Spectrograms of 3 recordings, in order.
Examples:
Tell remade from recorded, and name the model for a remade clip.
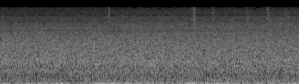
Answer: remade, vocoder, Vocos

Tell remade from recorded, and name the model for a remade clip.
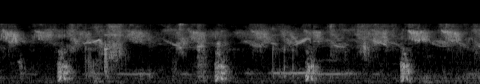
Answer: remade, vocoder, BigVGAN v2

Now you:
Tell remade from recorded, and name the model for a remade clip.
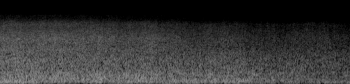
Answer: recorded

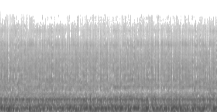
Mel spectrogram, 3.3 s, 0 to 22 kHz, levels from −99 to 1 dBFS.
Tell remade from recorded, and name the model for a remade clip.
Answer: remade, vocoder, BigVGAN v2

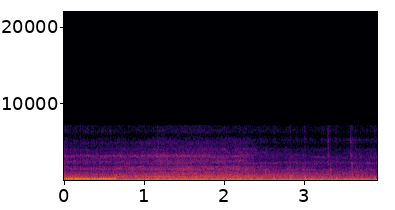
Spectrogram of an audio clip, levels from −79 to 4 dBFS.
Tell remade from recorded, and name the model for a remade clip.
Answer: remade, autoencoder, DAC-VAE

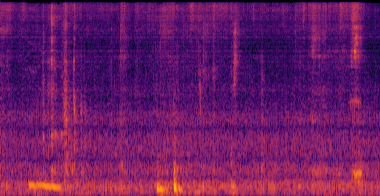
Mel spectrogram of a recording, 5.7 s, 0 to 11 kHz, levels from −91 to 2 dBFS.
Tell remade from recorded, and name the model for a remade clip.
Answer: remade, vocoder, Vocos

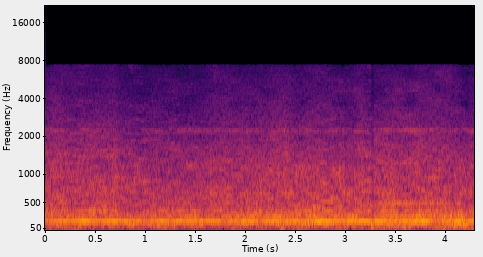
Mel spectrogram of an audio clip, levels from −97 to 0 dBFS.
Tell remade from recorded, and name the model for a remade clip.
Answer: remade, codec, DAC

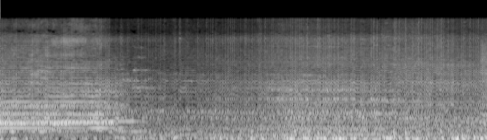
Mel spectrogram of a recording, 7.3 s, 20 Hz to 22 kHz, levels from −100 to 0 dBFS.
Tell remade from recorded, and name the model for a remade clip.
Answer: remade, vocoder, Vocos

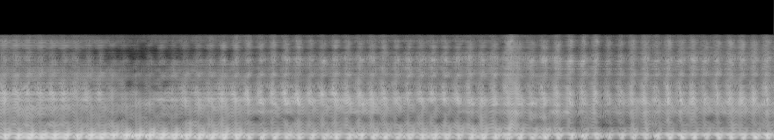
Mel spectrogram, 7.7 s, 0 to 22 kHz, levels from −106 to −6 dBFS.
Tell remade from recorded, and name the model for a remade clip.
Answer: remade, vocoder, Vocos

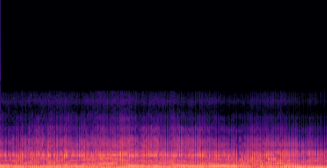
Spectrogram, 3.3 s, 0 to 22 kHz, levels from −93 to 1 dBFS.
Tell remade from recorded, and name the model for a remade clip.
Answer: remade, vocoder, BigVGAN v2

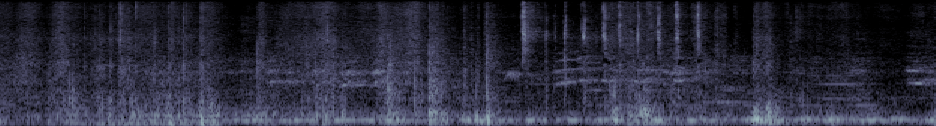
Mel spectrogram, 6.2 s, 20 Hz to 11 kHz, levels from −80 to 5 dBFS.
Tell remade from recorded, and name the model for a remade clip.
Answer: recorded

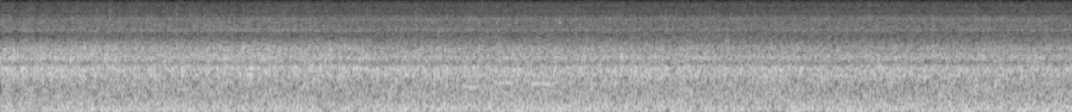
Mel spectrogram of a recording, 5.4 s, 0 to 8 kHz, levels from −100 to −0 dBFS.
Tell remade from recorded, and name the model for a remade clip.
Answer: recorded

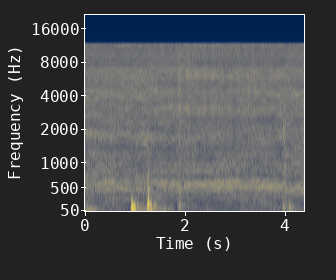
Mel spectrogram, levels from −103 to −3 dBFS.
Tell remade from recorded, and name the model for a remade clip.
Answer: remade, codec, SNAC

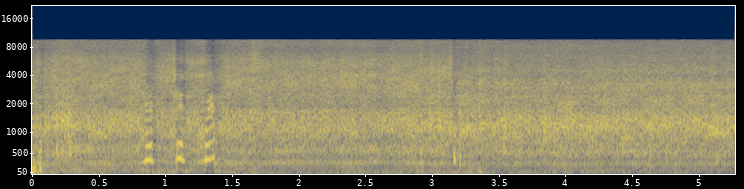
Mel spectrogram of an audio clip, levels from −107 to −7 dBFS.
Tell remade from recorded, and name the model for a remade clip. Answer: remade, codec, SNAC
